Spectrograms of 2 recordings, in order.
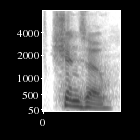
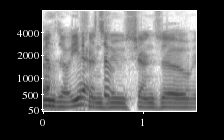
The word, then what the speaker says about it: Shenzhou: Shenzo, yeah. Shenzhou, yeah.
